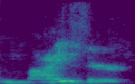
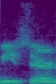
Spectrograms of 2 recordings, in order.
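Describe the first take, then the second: First: It is pronounced as the English word. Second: It is pronounced as the Latin word. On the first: It is the English word for a stingy person. "there is an English word that looks just like this, and we would pronounce it miser" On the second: It is the Latin word for miserable or wretched. "this comes from miser, misera, miserum, which means miserable"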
